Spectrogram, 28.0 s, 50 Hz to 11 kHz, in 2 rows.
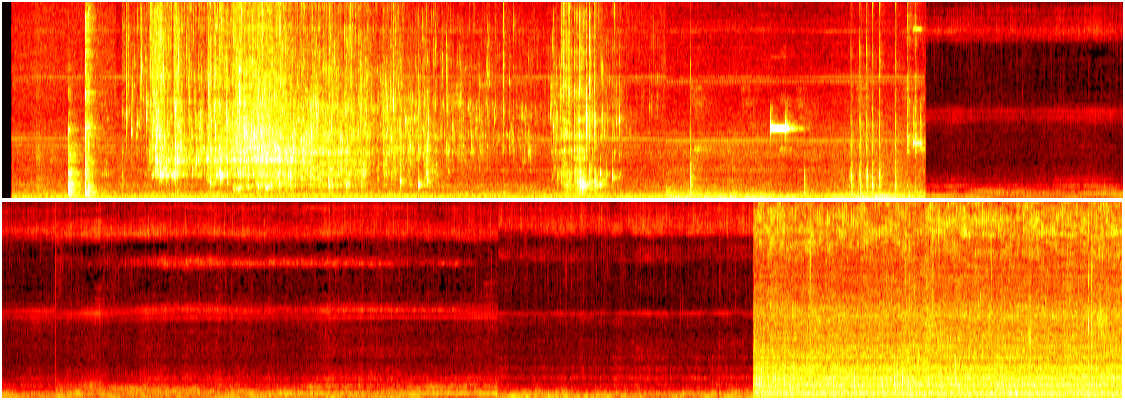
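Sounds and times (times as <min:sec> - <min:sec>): water running in sink: 0:00.2 - 0:11.4, 0:23.4 - 0:28.0
kitchenware clicks and knocks: 0:00.8 - 0:01.4.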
